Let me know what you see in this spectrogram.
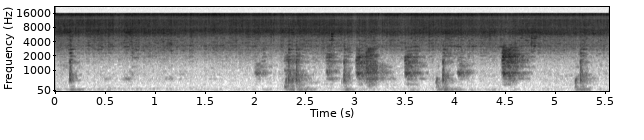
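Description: Sliced onions and green capsicum frying in oil in a nonstick pan, with a steady sizzle. From about two seconds in, a silicone spatula stirs them and scrapes the pan in a run of short, irregular strokes.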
